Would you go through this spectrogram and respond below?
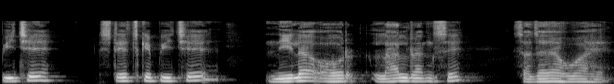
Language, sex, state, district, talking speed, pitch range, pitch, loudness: Hindi, male, Karnataka, Bangalore, 115 wpm, 135-175 Hz, 155 Hz, -18 LUFS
